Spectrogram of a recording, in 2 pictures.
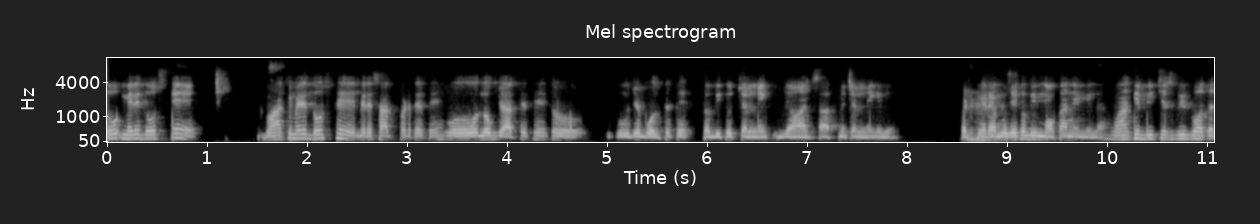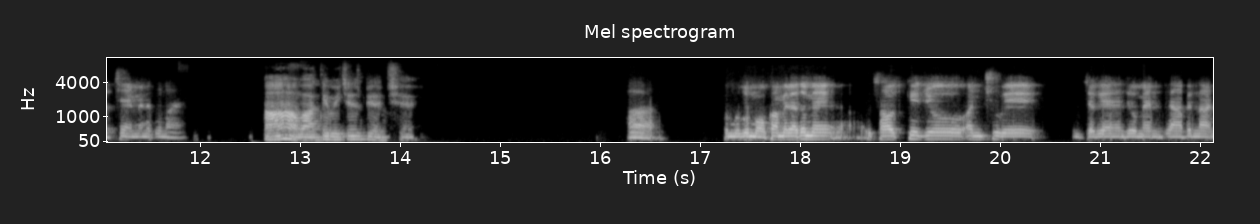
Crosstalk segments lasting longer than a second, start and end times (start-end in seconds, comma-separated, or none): none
